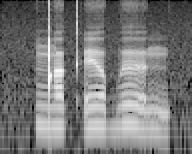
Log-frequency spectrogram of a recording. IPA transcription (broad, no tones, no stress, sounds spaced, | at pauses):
ŋ͡ǃ ɐ kʼ e ə̯ b ɘ ŋ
